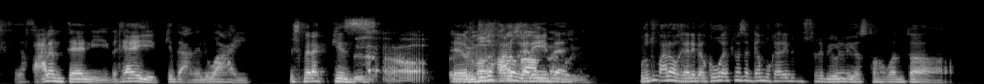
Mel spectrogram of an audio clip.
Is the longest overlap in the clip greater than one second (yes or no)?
yes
